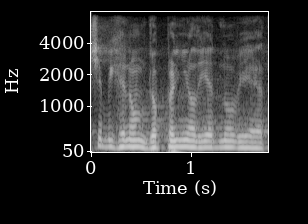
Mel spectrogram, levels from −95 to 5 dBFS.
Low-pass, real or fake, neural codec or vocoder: 7.2 kHz; real; none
